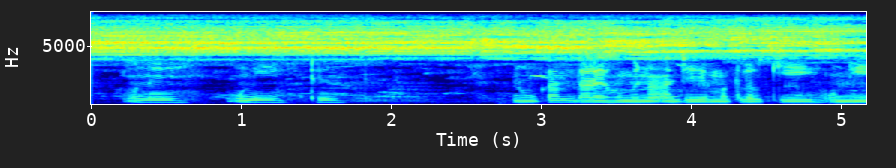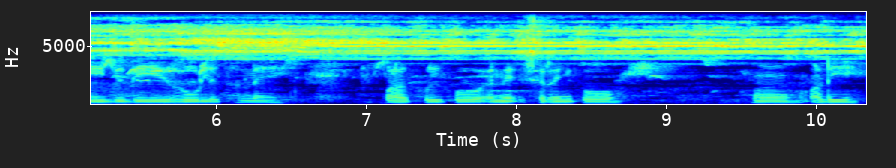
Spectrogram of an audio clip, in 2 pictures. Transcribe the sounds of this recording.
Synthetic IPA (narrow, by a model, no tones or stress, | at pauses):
ṵnɛ | ṵni | ʈʰɛn | nɔ̃kand̪aɽɛɦɔ̃mɛnaʔad͡ʒɛmat̪ləb̚ki | uniɛd͡ʒɔd̪iɾulɛkʰanɛ | pəɽakuɾikɔɛ̰nɛʔ̚sɛɾɛɲkɔ | hɔ̃ | əɖi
